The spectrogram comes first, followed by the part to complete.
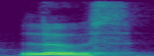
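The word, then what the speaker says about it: lose: 의외로 우스 짜 나요 벨로우즈 아니고 발음 어떻게 한다 루스 라고 발음을 한다 그래서 머 루 스프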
